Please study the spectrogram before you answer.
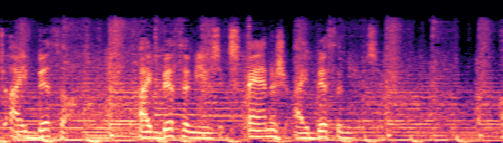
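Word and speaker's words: Ibiza: Apparently, it's pronounced Ibitha.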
